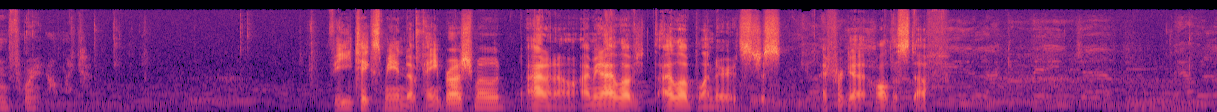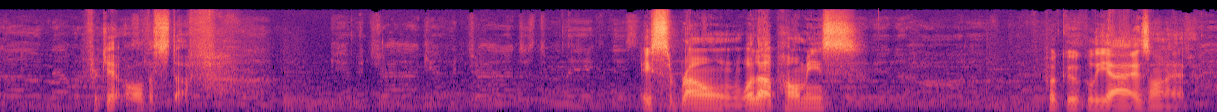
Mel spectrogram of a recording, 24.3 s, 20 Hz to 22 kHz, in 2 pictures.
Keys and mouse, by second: 0.0 click, 1.7 v, 3.3 v, 3.9 v, 4.5 v, 6.9 shift+c, 9.2 KP_0, 12.6 KP_1, 17.1 click, 18.1-22.6 right drag.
